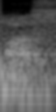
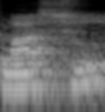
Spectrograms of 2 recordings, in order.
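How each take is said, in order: First: The word ends on the s sound. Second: The word ends with a clear u vowel. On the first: This is how the word is said in speech. "বলার সময় মাস" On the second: This is how the word is written. "লেখার সময় মাসু"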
